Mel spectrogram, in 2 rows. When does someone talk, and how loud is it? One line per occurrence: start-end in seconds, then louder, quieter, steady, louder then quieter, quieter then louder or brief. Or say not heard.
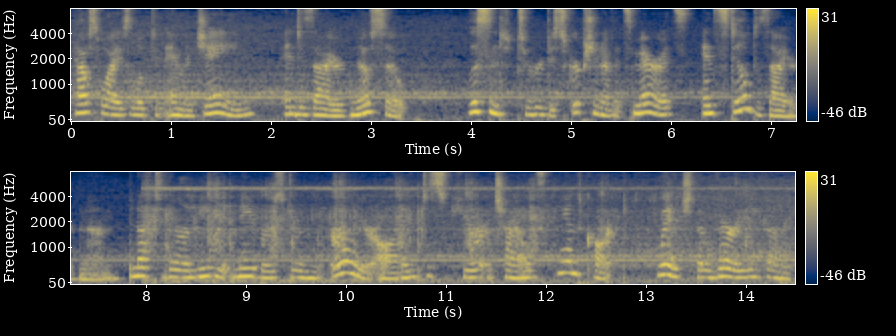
0.0-14.4 steady.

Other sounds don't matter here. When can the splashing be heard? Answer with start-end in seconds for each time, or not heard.
not heard.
